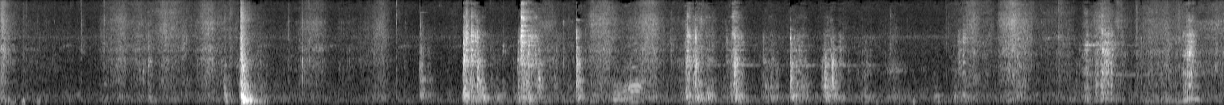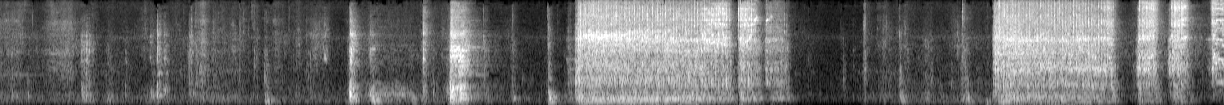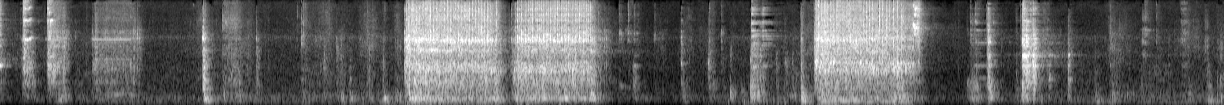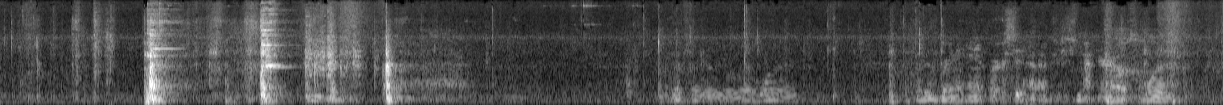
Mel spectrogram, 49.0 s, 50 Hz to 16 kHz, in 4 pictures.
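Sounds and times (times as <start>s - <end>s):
drill driving screws into wood: 17.8s - 20.2s, 22.2s - 26.0s, 28.5s - 30.7s, 32.5s - 33.8s.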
